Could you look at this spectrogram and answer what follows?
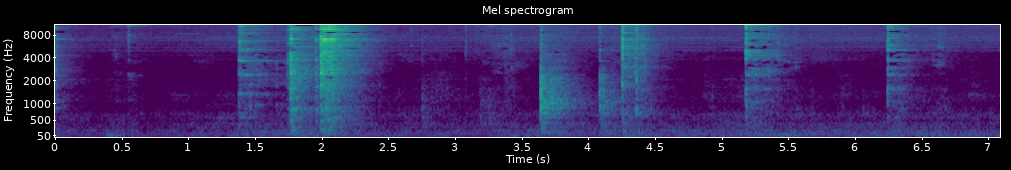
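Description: Metal spoon clinking and scraping against a glass bowl while tossing sliced carrot and onion salad: irregular clinks, the loudest about two seconds in.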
